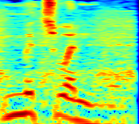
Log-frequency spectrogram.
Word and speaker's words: MTWN: I think the artist is, it's spelled MTWN, which makes you want to say Motown. Mitwin. Mitwin. Mitwin.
